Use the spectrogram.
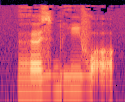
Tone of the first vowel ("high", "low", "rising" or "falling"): rising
